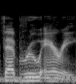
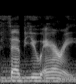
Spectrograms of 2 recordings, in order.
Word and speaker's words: February: Another time she made me say February until I pronounced the first R. February, not February.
